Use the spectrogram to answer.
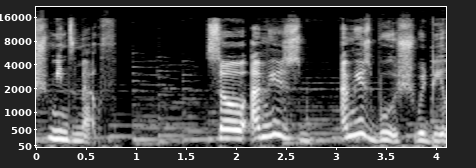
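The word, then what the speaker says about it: amuse-bouche: Well, it is pronounced amuse bouch according to Google.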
